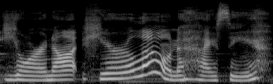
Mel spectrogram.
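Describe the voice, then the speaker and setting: An actress voicing a proud former commander who is guarded, wry and quick to get flustered, in video game dialogue. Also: female voice, a little high, very animated. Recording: game audio over faint music.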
